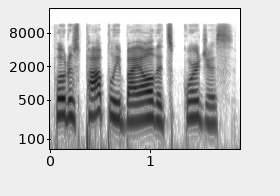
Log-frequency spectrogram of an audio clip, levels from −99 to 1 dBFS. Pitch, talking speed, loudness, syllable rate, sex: 230 Hz, 190 wpm, -17 LUFS, 4.9 syllables/s, female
